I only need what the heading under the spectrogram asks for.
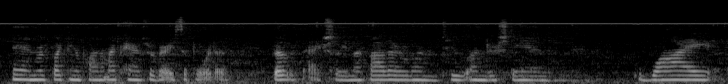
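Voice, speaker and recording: A woman speaks with monotone, flat intonation amid audible room echo and noticeable background noise. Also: medium pitch for a woman, moderate pace. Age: 20s. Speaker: contributor sharing coming out story. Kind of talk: personal testimony.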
